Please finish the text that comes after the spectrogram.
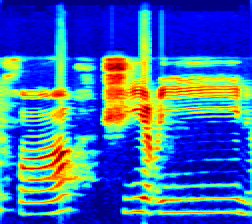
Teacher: خا کو منہ بھر کر بولیں گے موٹے حرف میں سے خاشعین. عی میں یا مدہ کریں، نون کے اوپر وقف.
